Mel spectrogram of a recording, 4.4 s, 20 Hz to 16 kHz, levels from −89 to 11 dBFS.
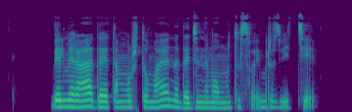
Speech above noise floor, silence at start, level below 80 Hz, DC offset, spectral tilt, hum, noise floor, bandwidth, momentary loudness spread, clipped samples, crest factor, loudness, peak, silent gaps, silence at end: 46 dB; 0.65 s; -72 dBFS; under 0.1%; -4 dB/octave; none; -71 dBFS; 10 kHz; 10 LU; under 0.1%; 18 dB; -25 LUFS; -8 dBFS; none; 0.5 s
